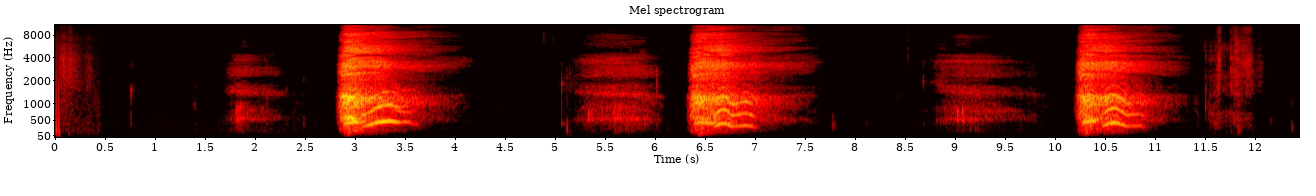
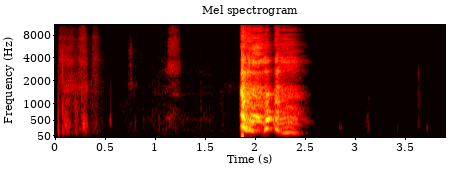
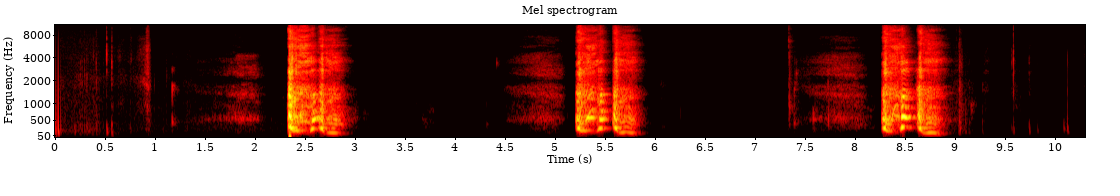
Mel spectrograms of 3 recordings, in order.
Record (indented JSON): {
  "exhalation_length": "12.4 s",
  "exhalation_amplitude": 14780,
  "exhalation_signal_mean_std_ratio": 0.32,
  "cough_length": "3.9 s",
  "cough_amplitude": 29203,
  "cough_signal_mean_std_ratio": 0.22,
  "three_cough_length": "10.3 s",
  "three_cough_amplitude": 29204,
  "three_cough_signal_mean_std_ratio": 0.24,
  "survey_phase": "beta (2021-08-13 to 2022-03-07)",
  "age": "65+",
  "gender": "Male",
  "wearing_mask": "No",
  "symptom_none": true,
  "smoker_status": "Never smoked",
  "respiratory_condition_asthma": false,
  "respiratory_condition_other": false,
  "recruitment_source": "REACT",
  "submission_delay": "1 day",
  "covid_test_result": "Negative",
  "covid_test_method": "RT-qPCR"
}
